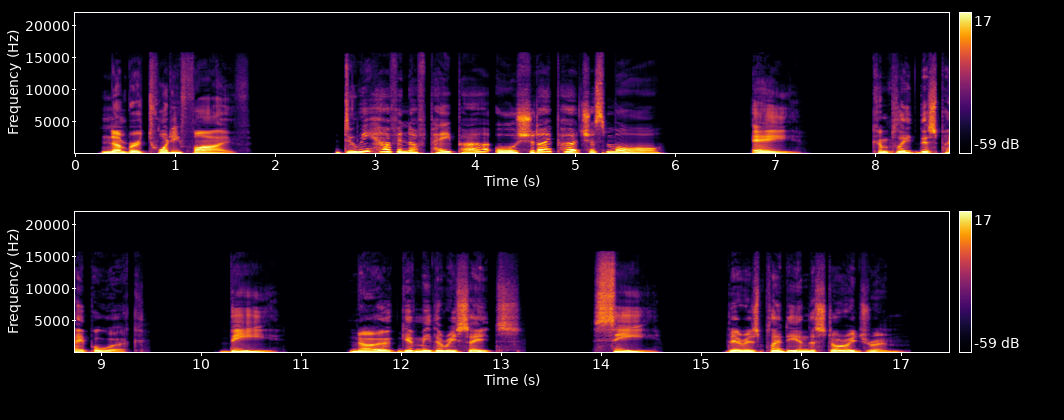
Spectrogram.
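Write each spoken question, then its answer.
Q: Do we have enough paper or should I purchase more?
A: C: There is plenty in the storage room.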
